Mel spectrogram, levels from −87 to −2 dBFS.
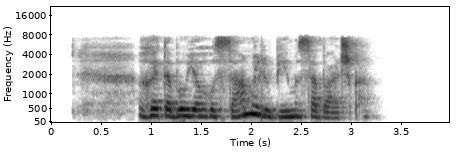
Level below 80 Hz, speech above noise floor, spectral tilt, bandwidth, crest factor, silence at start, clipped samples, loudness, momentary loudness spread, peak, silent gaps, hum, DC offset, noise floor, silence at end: -56 dBFS; 74 dB; -4.5 dB/octave; 8 kHz; 16 dB; 0.3 s; under 0.1%; -15 LUFS; 20 LU; -2 dBFS; none; none; under 0.1%; -89 dBFS; 0.8 s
